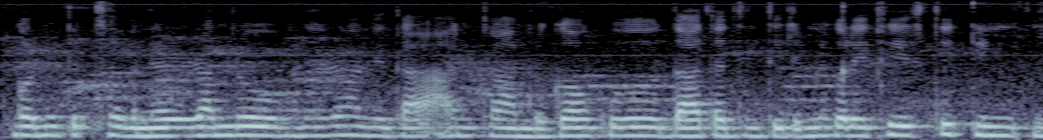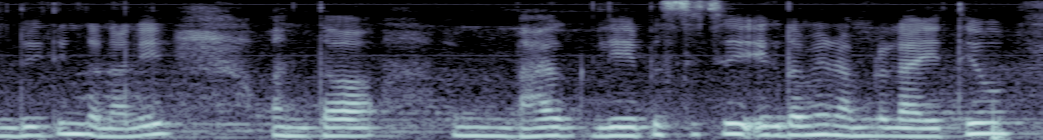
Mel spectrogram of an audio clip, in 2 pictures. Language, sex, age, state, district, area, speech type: Nepali, female, 30-45, West Bengal, Alipurduar, urban, spontaneous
